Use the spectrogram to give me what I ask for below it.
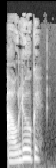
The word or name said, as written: aflukke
